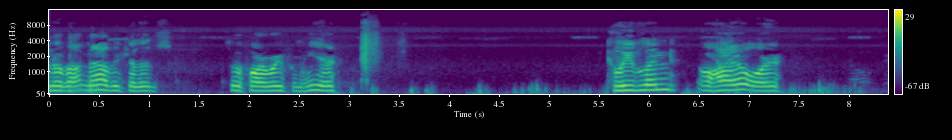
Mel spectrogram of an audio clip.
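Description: A man talks close by, with animation.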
